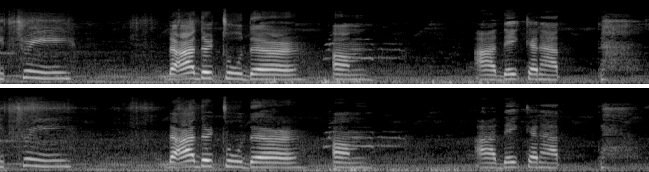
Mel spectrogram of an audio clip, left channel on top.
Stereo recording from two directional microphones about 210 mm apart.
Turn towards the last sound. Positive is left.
turn(degrees=10)  # may be behind; listen again after turning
